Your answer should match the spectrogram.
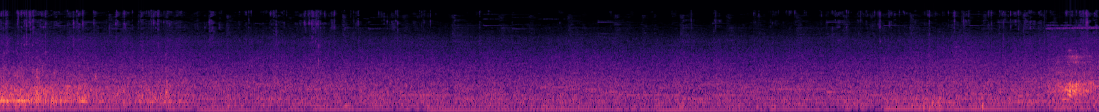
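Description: Soft background music with a low bass note that changes every couple of seconds, over a steady hiss of outdoor noise.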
